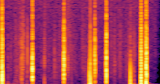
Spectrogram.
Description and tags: Short clicks and pops recorded from a single LP record. I carved into the surface of the record with my keys and then recorded the sound of the needle hitting the scratches.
